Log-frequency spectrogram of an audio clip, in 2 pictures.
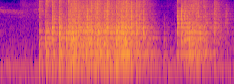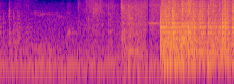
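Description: Raw peanuts dry-roasting in a kadhai, stirred in three loud bursts of close, dense rattling and scraping, with quieter shuffling between the bursts and no talking.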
